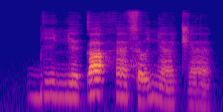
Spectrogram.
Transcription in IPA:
ɡ͡b i˦ ɲ e˧ ɡ a˦ h ɛ̃˦ s ə˨˦ ɲ ɛ̃˨ t͡ʃ ɛ̃˨

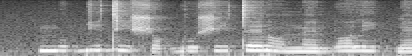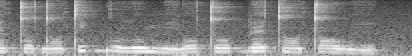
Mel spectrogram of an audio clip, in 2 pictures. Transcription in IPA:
m u˧ ɡ͡b i˦ d i˦˨ ʃ ɔ˨ ɡ͡b u˧ ʃ i˦ t ɛ˦ ɾ ɔ̃˧ m ɛ̃˧ b ɔ˦ l i˦˨ ɡ͡b ɛ̃˧ t o˧ d ɔ̃˧ t i˦ ɡ͡b u˦˨ l u˧ m ĩ˨ ɾ o˧ t o˦ b ɛ˦ t ɔ̃˧ t ɔ˧ w ĩ˨

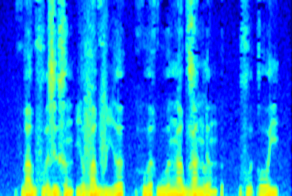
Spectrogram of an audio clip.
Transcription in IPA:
h w a˨˩ w x ṵ˧˨ ə̯ z ɨ˧˩ x ə˨˩ m ʔ i˧˩ ə̯ v a˧ w v i˨˦ ə̯ | h u˧ ə̯ h w u˧ ə̯ ŋ a˧ w ɣ a˧ n l ə̰˧˨ m ʔ | x ṵ˧˨ ə̯ k o˧ j

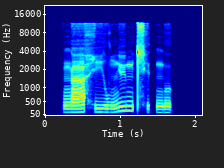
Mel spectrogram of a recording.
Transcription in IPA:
ŋ aː˨˧ h iː˨ w n̪ yː˥ m t͡sʰ ɪ˨ k̚ ŋ ʊ˧ k̚

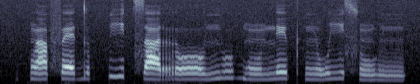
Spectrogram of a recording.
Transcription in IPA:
kʷ ã˨ f ɛ˨ d ʊ˨ k͡p i˦ t͡s a˨ r oː˨ ɲ u˦ b ũ˨ n e˦ pʰ ĩ˨ w i˦ s ũ˨ β ĩ˨

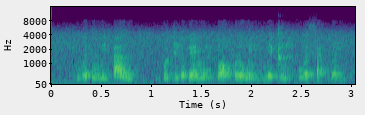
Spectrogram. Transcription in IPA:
ɓ u˨˩˦ ə̯ ɗ u˨˩˦ l i˨˩˨ ʔ a˧ w | ʔ u˧ ʈ i˨˩˨ ə̯ ɗ ɛ˧˥ l u˧ m ɗ ɔ˨˩˦ f əː˨˩˦ w e˨˩˨ m v e˨˩ ʈ u˧ j f u˧ ə̯ s a˨˩ k̚ w ə˨˩ j

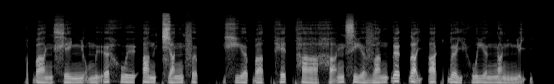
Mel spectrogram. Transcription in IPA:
ɓ a˧˩ ŋ x e˨˩ ɲ ɔ̰˧˨ m ɨ̰˧˥ ə̯ h w ɨ˨˦ ʔ a˧ n t͡ɕ a˨˦ ŋ f ə˨˩ p̚ | x i˨˩ ə̯ ɓ a˨˩ t̚ h e˦˥ t̚ h aː˧˩ h a̰˧˥ ŋ s i˧˩ ə̯ v a˨˦ n ɗ ə˦˥ t̚ ɗ a̰˧˨ j ʔ a˦˥ k̚ ɓ ə˨˩ j h w i˨˩ ə̯ ŋ a˧˩ ŋ ɲ ə̰˧˨ j ʔ

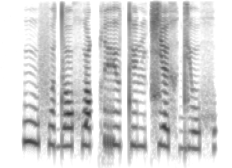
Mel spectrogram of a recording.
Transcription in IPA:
u f ʊ d ɔ x u q rʲ u t y n t͡ɕ ɛ x dʲ o x

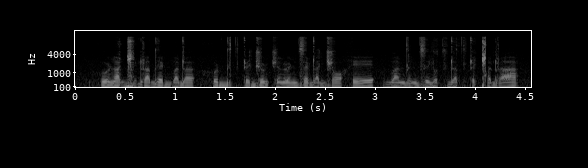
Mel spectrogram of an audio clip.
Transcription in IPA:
h u ɳ a ɡ͡ǁ i ɖ ɭ a d̪ e ɖ b a ɖ ɐ | h u ɖ d̪ i t͡s ʈ ɨ d͡ʒ u ɳ t͡ʃ ɐ ɳ ɭ ɨ ɳ d͡z ɛ ɖ a d͡ʒ ɔ h e | b a ɳ d ɐ ɳ d͡z ɨ j o t͡s ɖ ɐ t͡s ʈ ɘ ǁ ɐ ɖ ɭ a

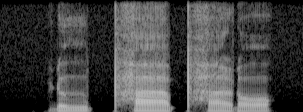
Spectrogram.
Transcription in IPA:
ɽ ɯ pʰ a pʰ a ɽ ɔ

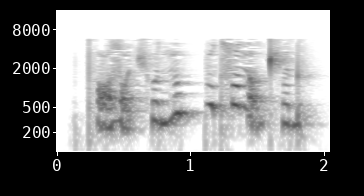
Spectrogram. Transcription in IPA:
t̪ʰ ɔ̰˩ zˤ o̰˩ t͡ʃʰ ʊ˩ d n o˥ pː u˥ d sˤ ʊ˥ n ɔ̰˩ d t͡ʃʰ ə˩ d

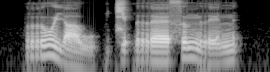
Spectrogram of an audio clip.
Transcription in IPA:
r uː˥˩ j a˨˩ w | t͡ɕ e˦˥ ʔ r ɛː˧ s ɯ˥˩ ŋ r e˦˥ n

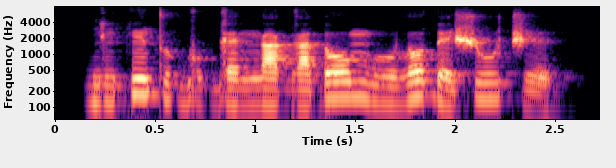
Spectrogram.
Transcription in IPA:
ɡ ĩ˨ k ĩ˦ t u˨ ɡ u˨ ɡ ɛ˨ ŋ a˨ ɡ a˨ ɗ oː˦ m uː˨ l o˦ ɗ e˨ ʃ uː˦ t͡ʃ ɪ˨

